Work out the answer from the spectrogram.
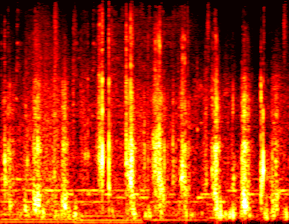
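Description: Close-up crunching and chewing of crispy fried snack sticks: a run of irregular, sharp crackles several times a second as the sticks are bitten and chewed.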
